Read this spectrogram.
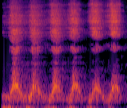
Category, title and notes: Sound effects > Objects / House appliances
Whirling Flying Disc Toy
I needed a flying disc toy SFX and quickly made. So it is not perfect.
